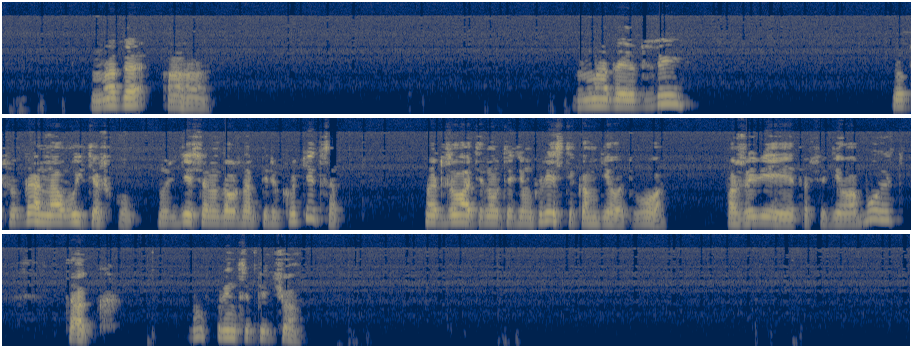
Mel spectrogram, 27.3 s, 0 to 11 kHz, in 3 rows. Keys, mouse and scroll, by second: 9.7 scroll up 1, 9.8 middle click, 10.3 scroll down 1, 13.2 click, 16.5 click, 17.0-18.2 middle drag, 20.0 middle click, 26.2-27.2 middle drag.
